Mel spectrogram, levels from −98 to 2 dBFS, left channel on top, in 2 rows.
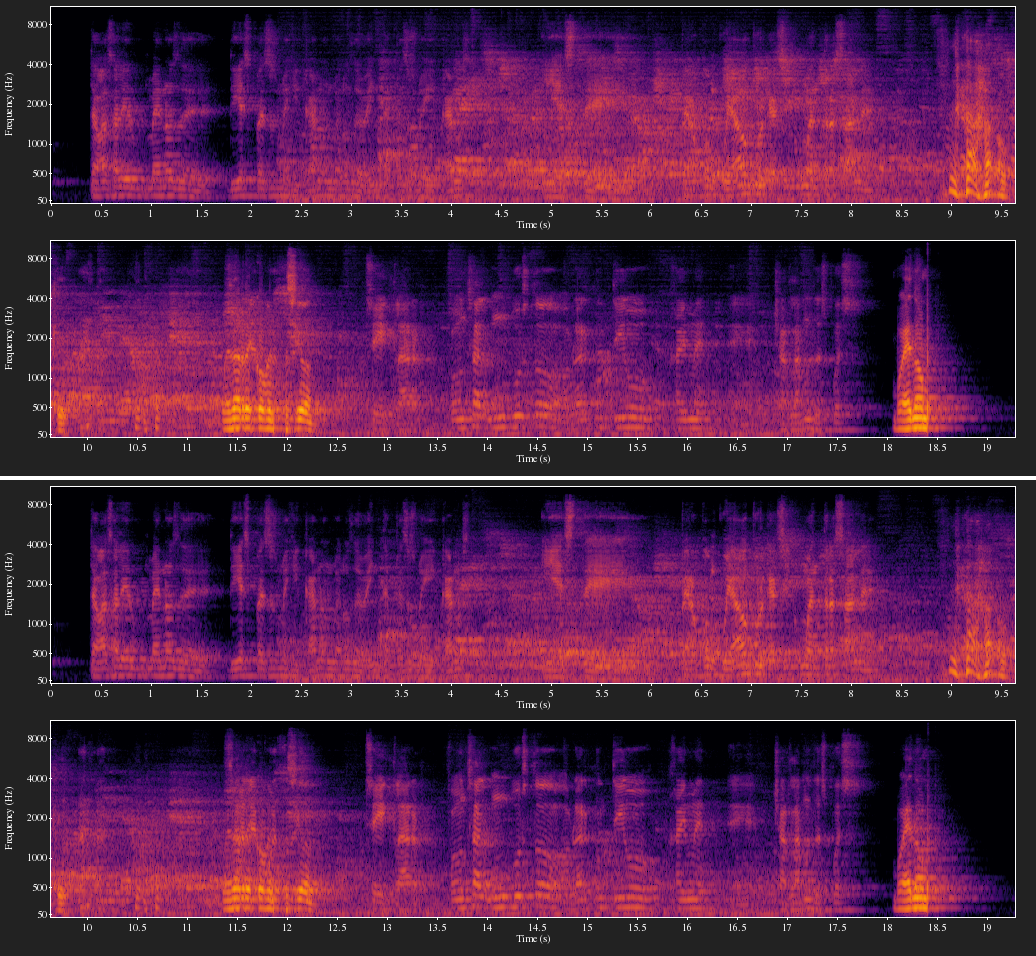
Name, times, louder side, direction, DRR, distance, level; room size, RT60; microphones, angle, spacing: voice 1, 0.4-4.4 4.9-8.3 9.9-10.3 11.4-12.2 12.8-17.7, right 1 dB, 10° right, 4 dB, 1.4 m, -41 dB
sound 1, 2.2-17.3, left 2 dB, 75° left, 2.9 m, -41 dB
voice 2, 8.9-9.8 10.5-10.6 11.3-12.3 18.1-18.4, left 4 dB, 35° left, 10 dB, 0.4 m, -25 dB
18.5 x 14.0 x 3.4 m, 0.86 s
head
